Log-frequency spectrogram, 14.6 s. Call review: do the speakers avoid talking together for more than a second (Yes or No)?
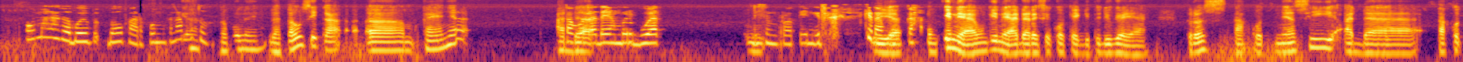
Yes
